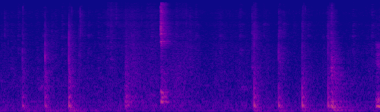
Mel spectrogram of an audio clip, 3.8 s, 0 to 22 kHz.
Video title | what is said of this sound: How To Make No-Knead Delicious Challah Bread and a Blooper at the end (7) | tap it with your finger and it sounds hollow it's done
